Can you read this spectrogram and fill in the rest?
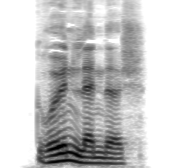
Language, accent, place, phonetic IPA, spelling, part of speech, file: German, Germany, Berlin, [ˈɡʁøːnˌlɛndɪʃ], grönländisch, adjective, De-grönländisch.ogg
- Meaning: Greenlandic, Greenlandish (related to Greenland, its people or its language)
